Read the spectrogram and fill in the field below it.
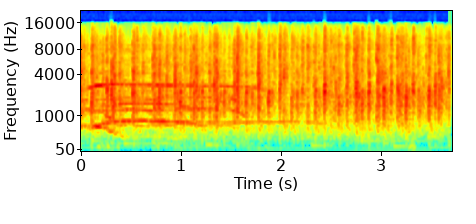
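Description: Audience applause at an office award ceremony as presenters are invited forward, dense clapping from a room of people, with a sustained musical tone sliding underneath at the start and murmuring voices in the crowd.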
